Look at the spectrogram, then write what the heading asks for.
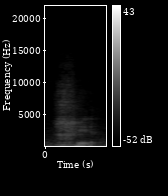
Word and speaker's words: chet: And when you pronounce this, it needs to be that chet, you know, like you clear your throat. These all are supposed to be pronounced sort of like the CH of Bach.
